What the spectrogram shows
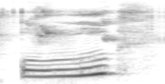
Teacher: اب قاف جو ہے موٹا حرف ہے، اس میں الٹی پیش میں لفظ کو ہم 2 حرکت لمبا کریں گے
